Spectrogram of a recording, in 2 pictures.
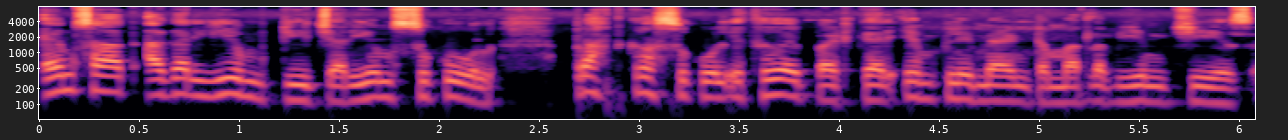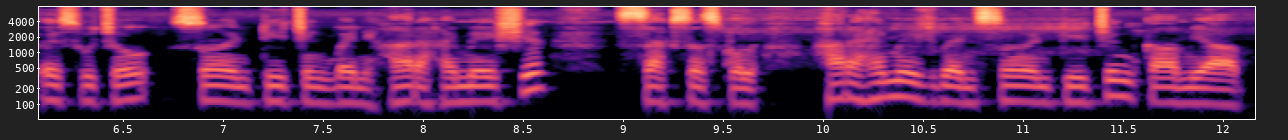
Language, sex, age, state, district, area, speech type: Kashmiri, male, 30-45, Jammu and Kashmir, Budgam, rural, spontaneous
